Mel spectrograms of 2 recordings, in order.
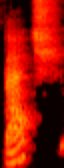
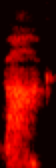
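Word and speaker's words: Bach: forms of treatment and his name is pronounced batch however for the sake of comparison to the composer bark a lot of people call him dr edward bark so he was a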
